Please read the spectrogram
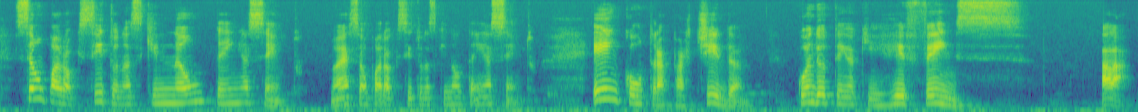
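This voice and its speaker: A woman with a Brazilian Portuguese accent teaching an online grammar lesson, explaining step by step and often checking in with her students. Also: deep voice.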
